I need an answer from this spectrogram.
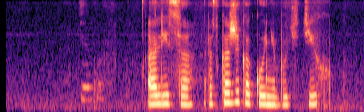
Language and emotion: Russian, neutral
